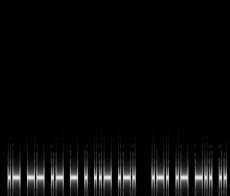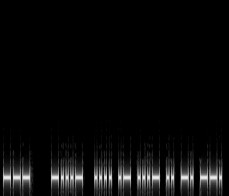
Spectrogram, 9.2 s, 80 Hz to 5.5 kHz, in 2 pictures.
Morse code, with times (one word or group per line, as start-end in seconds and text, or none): 0.2-2.7 AMATEUR
3.0-5.2 RADIO
5.6-6.2 <BT>
6.5-9.0 HAVING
